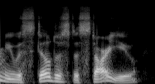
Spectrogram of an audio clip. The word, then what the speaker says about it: Staryu: was still just a Staryu, I could never pronounce its name right. It always ended up sounding like saw you.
